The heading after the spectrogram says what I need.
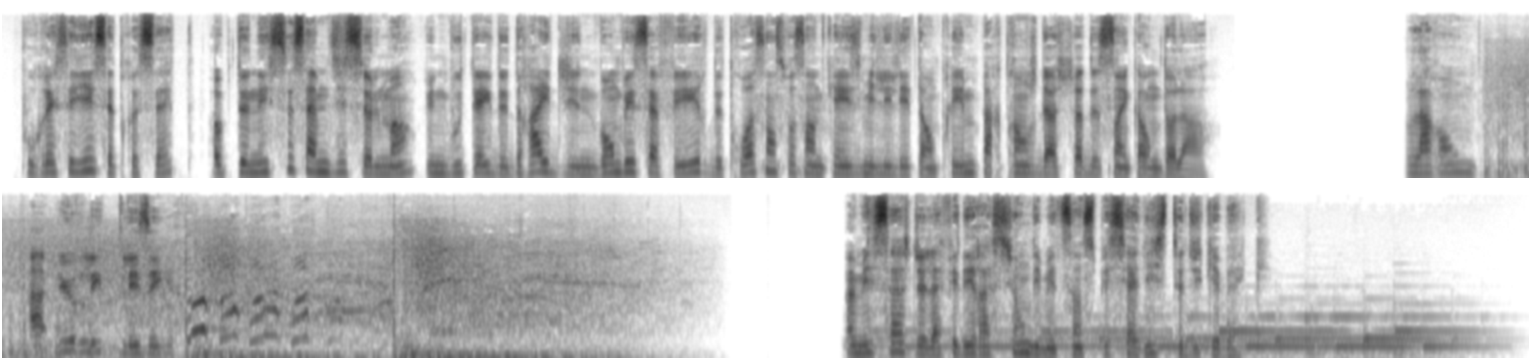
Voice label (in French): annonceur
